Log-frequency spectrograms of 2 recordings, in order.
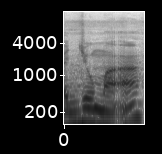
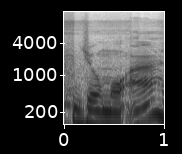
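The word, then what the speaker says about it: جمعة: Bisa jumu'ah, bisa juma'ah, bisa jum'ah. Jumu'ah, juma'ah, jum'ah gitu. Tapi umumnya jumu'ah.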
